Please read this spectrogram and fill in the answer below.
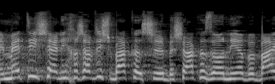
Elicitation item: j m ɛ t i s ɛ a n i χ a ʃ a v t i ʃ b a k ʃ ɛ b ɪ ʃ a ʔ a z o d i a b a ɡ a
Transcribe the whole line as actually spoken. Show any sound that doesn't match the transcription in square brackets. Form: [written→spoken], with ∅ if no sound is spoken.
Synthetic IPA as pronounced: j m ɛ t i [s→ʃ] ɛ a n i χ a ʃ a v t i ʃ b a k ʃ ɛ b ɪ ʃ a [ʔ→k] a z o [d→n] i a b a [ɡ→b] a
